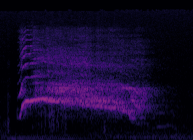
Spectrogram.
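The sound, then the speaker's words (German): Women scream in a dramatized scene: a single loud, high-pitched cry that rises sharply, holds for over a second with a slight downward drift, then fades out, with no talk alongside it. “Was für Geschrei ist das? Geschrei von Weibern, teurer Lord.”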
